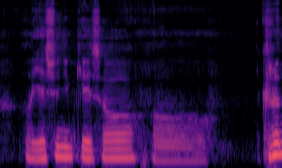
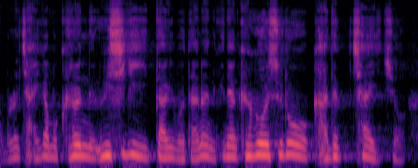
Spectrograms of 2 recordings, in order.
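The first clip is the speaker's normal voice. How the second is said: normal talking voice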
